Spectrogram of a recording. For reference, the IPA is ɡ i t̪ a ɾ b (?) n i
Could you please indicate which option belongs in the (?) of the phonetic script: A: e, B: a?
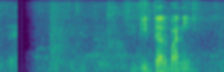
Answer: B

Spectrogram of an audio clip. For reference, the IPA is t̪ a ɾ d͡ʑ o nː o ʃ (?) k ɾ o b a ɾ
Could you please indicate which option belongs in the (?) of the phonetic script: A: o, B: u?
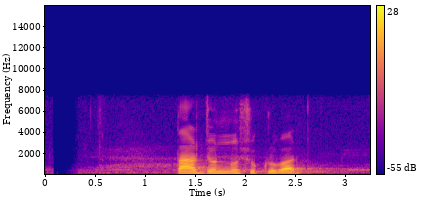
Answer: B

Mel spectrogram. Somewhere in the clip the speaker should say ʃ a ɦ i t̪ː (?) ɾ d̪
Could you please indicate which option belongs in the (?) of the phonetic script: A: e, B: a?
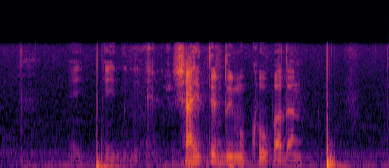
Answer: A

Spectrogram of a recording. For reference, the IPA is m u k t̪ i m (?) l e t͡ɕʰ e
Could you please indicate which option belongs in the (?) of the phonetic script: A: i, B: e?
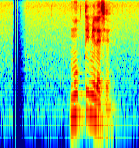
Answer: A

